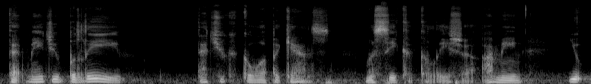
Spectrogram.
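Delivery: talking to Brittany like a counsellor at a pretend intervention, softly; mock-tender. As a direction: pretend to sit her down gently for an intervention.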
